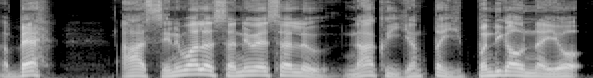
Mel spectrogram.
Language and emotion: Telugu, disgusted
